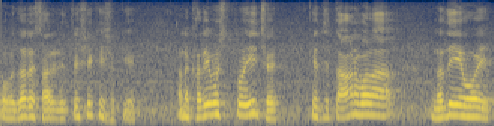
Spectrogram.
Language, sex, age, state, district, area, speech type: Gujarati, male, 60+, Gujarat, Rajkot, rural, spontaneous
